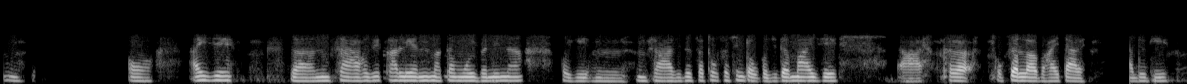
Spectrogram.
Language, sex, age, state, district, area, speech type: Manipuri, female, 30-45, Manipur, Imphal East, urban, conversation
